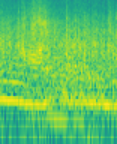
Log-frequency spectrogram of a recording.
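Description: A Lancia sports-prototype race car in a World Sports Prototype Championship race at the Nürburgring roars past, its engine note sliding steadily downward in pitch as it passes close and loud with no talk.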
